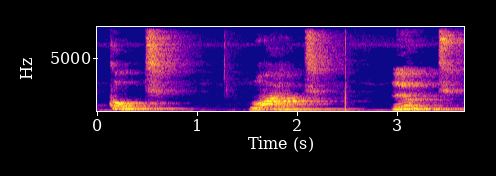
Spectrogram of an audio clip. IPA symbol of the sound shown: t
